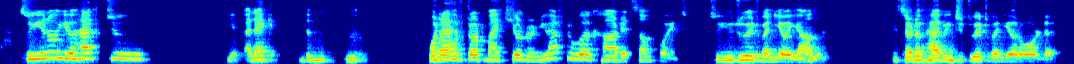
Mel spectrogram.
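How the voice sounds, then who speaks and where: A woman with a Pashto accent speaks in a somewhat breathy, dark, mellow voice at a medium pitch. Her intonation is lively, broken by long, frequent pauses. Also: fairly quick pace. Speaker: senator. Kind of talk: interview. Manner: casual conversational.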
